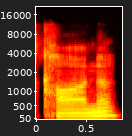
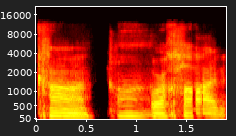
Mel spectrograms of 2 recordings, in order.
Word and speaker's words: Khan: even pronouncing it wrong they definitely don't say it over there as khan with a hard end they might say that in the west here but it's more like uh you know like khan it's actually like a it's like with a bindi at the bottom so it's more like ha yeah but yeah okay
